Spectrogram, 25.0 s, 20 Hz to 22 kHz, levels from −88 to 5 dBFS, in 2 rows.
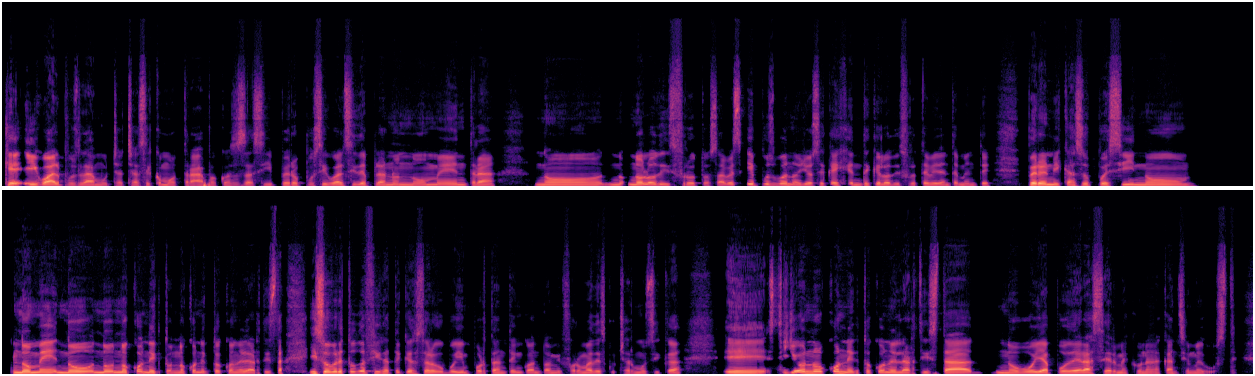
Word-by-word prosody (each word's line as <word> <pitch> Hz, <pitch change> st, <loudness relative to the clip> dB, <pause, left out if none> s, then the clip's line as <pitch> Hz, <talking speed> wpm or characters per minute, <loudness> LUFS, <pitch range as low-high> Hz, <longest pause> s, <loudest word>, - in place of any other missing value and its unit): que 135 Hz, -2 st, +5 dB
igual 120 Hz, -2 st, +6 dB
pues, 100 Hz, -1 st, -12 dB
la 95 Hz, -1 st, +2 dB
muchacha 95 Hz, -2 st, -10 dB
hace -, -, -8 dB
como -, -, -6 dB
trap -, -, -2 dB
o -, -, -9 dB
cosas 105 Hz, +5 st, -9 dB
así, 100 Hz, -, -6 dB
pero, 110 Hz, +1 st, -4 dB
pues 110 Hz, -1 st, -10 dB
igual 110 Hz, +1 st, 0 dB
sí 125 Hz, -, -7 dB
de 130 Hz, 0 st, 0 dB
plano 115 Hz, +3 st, -2 dB
no 105 Hz, -1 st, -4 dB
me 120 Hz, 0 st, -2 dB
entra, 110 Hz, 0 st, -1 dB, 0.4 s
no 105 Hz, -1 st, +1 dB
no 110 Hz, +2 st, -4 dB
no 130 Hz, 0 st, +3 dB
lo 160 Hz, +3 st, +3 dB
disfruto, 110 Hz, -4 st, -6 dB
¿sabes?, 150 Hz, +2 st, -3 dB
y 160 Hz, -, +2 dB
pues, 155 Hz, +1 st, -6 dB
bueno, 175 Hz, -6 st, -1 dB
yo 110 Hz, +1 st, -3 dB
sé 130 Hz, -, -7 dB
que 120 Hz, -, -1 dB
hay -, -, -2 dB
gente 105 Hz, +2 st, -6 dB
que 110 Hz, -, -2 dB
lo 95 Hz, -2 st, 0 dB
disfruta 95 Hz, +4 st, -8 dB
evidentemente, 90 Hz, -2 st, -6 dB, 0.3 s
pero 140 Hz, -2 st, +9 dB
en 130 Hz, -1 st, +5 dB
mi 125 Hz, -2 st, -1 dB
caso, 115 Hz, +11 st, -2 dB
pues -, -, -2 dB
sí, 130 Hz, -1 st, -1 dB
no 110 Hz, -2 st, -1 dB, 0.7 s
no 125 Hz, -1 st, +7 dB
me 145 Hz, +2 st, +5 dB
no 125 Hz, +1 st, +5 dB
no 130 Hz, +1 st, +3 dB
no 150 Hz, +2 st, +3 dB
conecto 120 Hz, -2 st, 0 dB
no 115 Hz, -, -4 dB
conecto 140 Hz, 0 st, -4 dB
con 120 Hz, -, -4 dB
el 90 Hz, -2 st, 0 dB
artista, 110 Hz, +10 st, -1 dB, 0.2 s
y 170 Hz, -, +2 dB
sobre 175 Hz, 0 st, +6 dB
todo 185 Hz, +5 st, 0 dB
fíjate 175 Hz, -5 st, -4 dB
que 120 Hz, -, -1 dB
eso 120 Hz, -, -4 dB
es 125 Hz, -, -10 dB
algo 125 Hz, -1 st, +1 dB
muy 120 Hz, 0 st, -3 dB
importante 110 Hz, -5 st, -5 dB
en 120 Hz, -, -7 dB
cuanto 95 Hz, -5 st, -4 dB
a -, -, -6 dB
mi 90 Hz, -1 st, -8 dB
forma 100 Hz, +5 st, -4 dB
de 105 Hz, -, -3 dB
escuchar 95 Hz, -1 st, -11 dB
música. 95 Hz, +1 st, -4 dB, 0.4 s
Eh, 105 Hz, -3 st, +4 dB
si 125 Hz, -, -8 dB
yo 140 Hz, +6 st, +7 dB
no 195 Hz, 0 st, +4 dB
conecto 165 Hz, -6 st, 0 dB
con 160 Hz, -4 st, 0 dB
el 110 Hz, -5 st, 0 dB
artista, 125 Hz, +7 st, +4 dB, 0.2 s
no 110 Hz, -1 st, -2 dB
voy 115 Hz, +3 st, +3 dB
a 125 Hz, -, +6 dB
poder 100 Hz, -1 st, +2 dB
hacer 105 Hz, -1 st, +1 dB
que 95 Hz, -, -13 dB
una 95 Hz, +1 st, -6 dB
canción 85 Hz, -2 st, -7 dB
me 85 Hz, -1 st, -7 dB
guste. -, -, -14 dB
115 Hz, 220 wpm, -25 LUFS, 105-130 Hz, 0.7 s, pero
